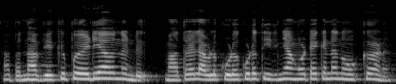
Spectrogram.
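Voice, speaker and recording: Woman storyteller, rapid recap narration, slightly high voice. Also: steady tone, a little mellow.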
